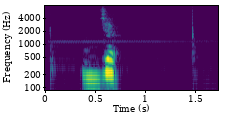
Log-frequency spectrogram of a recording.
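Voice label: "dzs", Hungarian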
